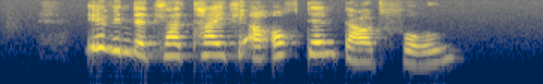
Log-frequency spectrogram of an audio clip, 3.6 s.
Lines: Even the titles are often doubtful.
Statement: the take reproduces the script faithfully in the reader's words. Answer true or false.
true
